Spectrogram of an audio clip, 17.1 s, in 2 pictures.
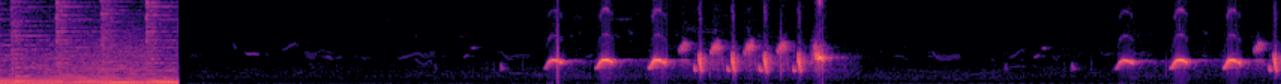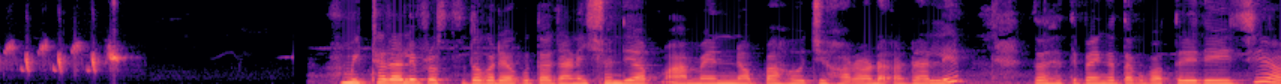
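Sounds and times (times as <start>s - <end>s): songbird singing: 1.2s - 12.1s.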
